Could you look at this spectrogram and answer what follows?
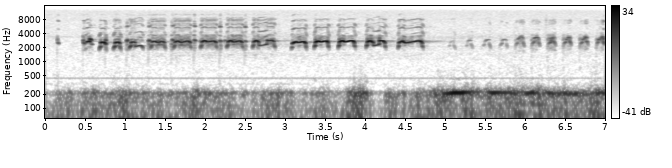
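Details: Osprey at its Charlo, Montana nest on 17 August 2023, 16:04, from a live camera: a long rapid string of about fifteen piercing whistled chirps, then fainter, thinner chirps continuing over a low hum.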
